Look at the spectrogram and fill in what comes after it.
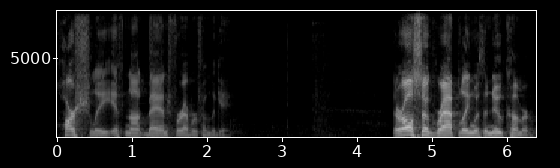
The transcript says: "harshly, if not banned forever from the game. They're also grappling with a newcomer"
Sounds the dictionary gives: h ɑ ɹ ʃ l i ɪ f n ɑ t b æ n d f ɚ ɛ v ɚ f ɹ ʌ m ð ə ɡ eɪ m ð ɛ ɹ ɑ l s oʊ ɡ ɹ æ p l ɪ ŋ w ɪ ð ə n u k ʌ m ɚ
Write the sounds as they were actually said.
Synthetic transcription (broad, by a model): h ɑ ɹ ʃ l i ɪ f n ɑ t b æ n d f ɚ ɛ v ɚ f ɹ ʌ m ð ə ɡ eɪ m ð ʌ ɹ ɑ l s oʊ ɡ ɹ æ p l ɪ ŋ w ɪ ð ə n u k ʌ m ɚ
